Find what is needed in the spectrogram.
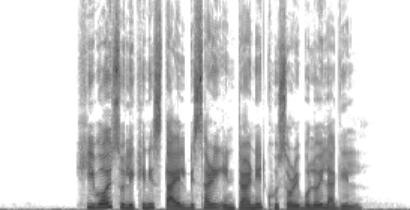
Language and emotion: Assamese, neutral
